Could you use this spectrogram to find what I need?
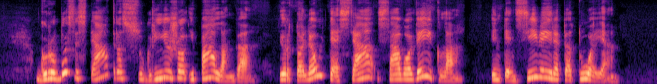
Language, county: Lithuanian, Panevėžys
